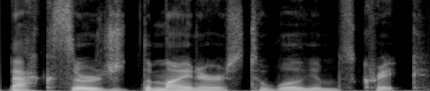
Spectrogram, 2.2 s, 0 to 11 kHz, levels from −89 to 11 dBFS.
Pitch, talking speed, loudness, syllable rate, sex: 105 Hz, 195 wpm, -20 LUFS, 4.9 syllables/s, male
